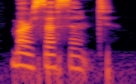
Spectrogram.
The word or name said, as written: marcescent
